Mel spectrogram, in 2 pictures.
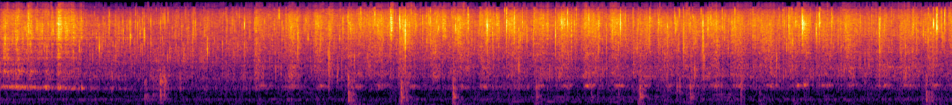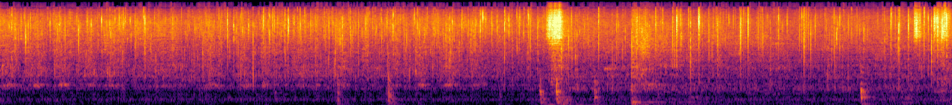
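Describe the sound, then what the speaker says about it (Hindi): Edible gum (gond) frying in a pan for chana dal panjeeri gives a steady close sizzle with crackles and small pops throughout, no talking. "अब हम इसे गोंद डालते हैं थोड़ी थोड़ी करके।"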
